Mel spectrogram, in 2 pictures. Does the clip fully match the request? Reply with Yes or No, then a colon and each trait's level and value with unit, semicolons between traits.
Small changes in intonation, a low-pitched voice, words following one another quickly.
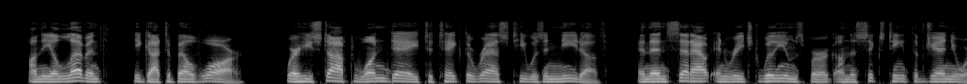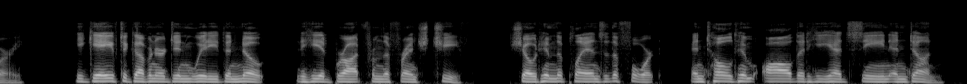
Yes: narrow, 2.0 semitones; low, 130 Hz; fast, 230 wpm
